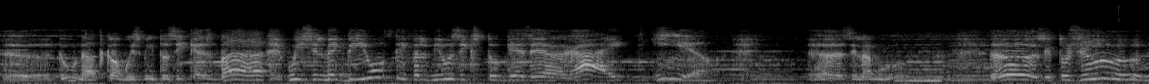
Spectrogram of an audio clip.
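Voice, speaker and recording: A man's voice: high voice, big pitch swings, slow pace, full character voice. An actor voicing an amorous male cartoon skunk with a mock French accent, crooning and theatrical. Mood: seductive. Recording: cartoon clip with loud music.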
